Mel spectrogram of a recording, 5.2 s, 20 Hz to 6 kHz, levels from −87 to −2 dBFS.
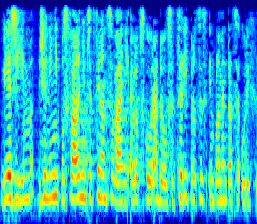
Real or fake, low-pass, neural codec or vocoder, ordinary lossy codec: fake; 5.4 kHz; vocoder, 24 kHz, 100 mel bands, Vocos; none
